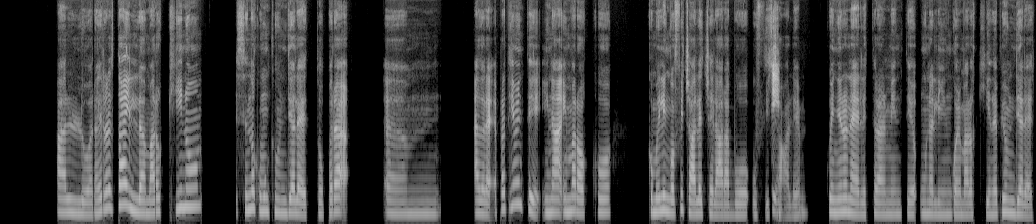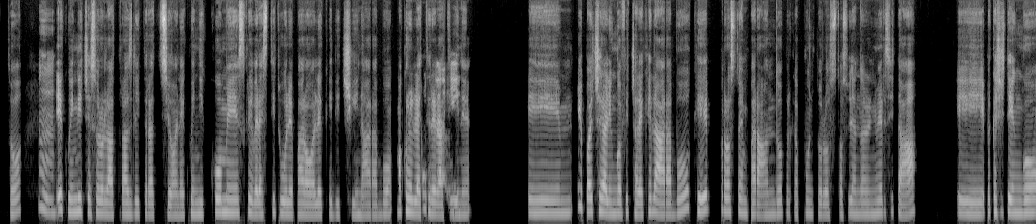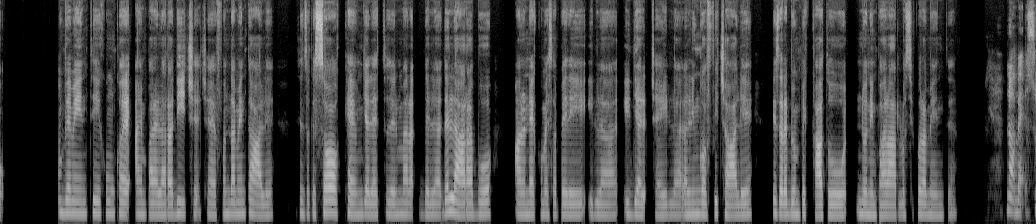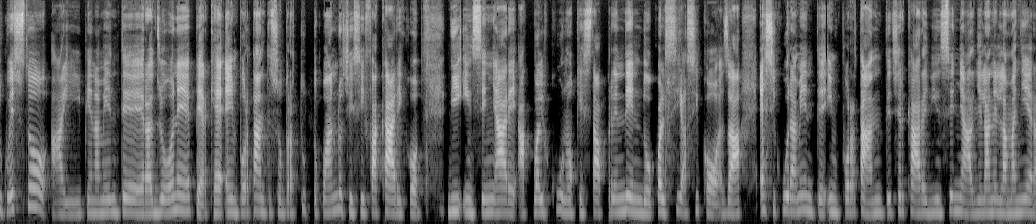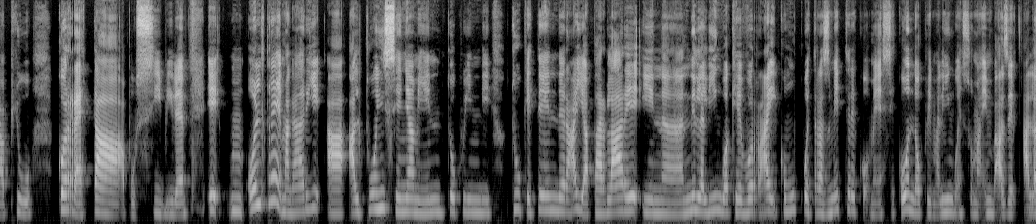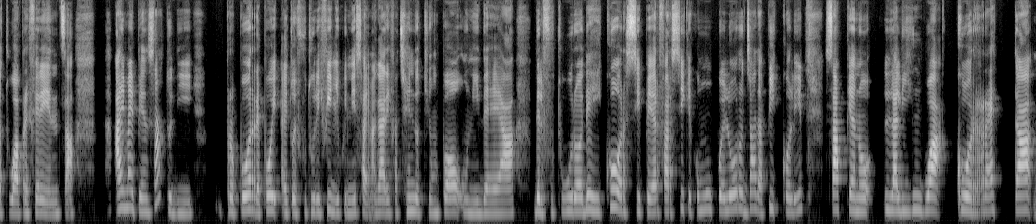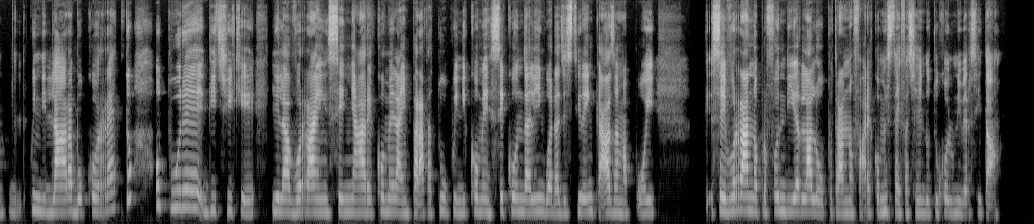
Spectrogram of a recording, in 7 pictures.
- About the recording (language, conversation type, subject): Italian, podcast, Che ruolo ha la lingua in casa tua?
- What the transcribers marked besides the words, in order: "cioè" said as "ceh"; "cioè" said as "ceh"; unintelligible speech; tapping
